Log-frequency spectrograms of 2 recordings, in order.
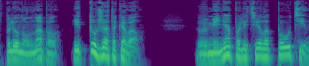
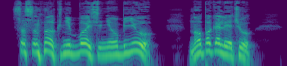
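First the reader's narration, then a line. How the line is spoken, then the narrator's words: Laughing menacingly. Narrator (Russian): сказал кабан и рассмеялся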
